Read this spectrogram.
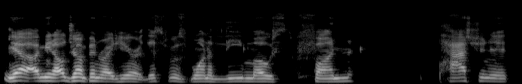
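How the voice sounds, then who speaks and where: Brief: smooth, dry-voiced man, eager and warm in tone. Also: fairly high pitch, fairly even intonation, measured pace, no room sound. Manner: enthusiastic, thankful. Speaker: project team member. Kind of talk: casual live audio-room talk. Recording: online audio-room stream.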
